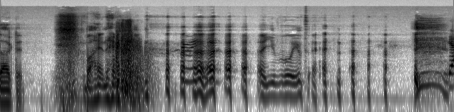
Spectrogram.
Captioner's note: all laughing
